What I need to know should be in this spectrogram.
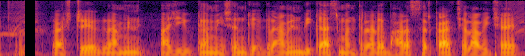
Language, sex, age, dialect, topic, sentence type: Magahi, male, 31-35, Western, banking, statement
